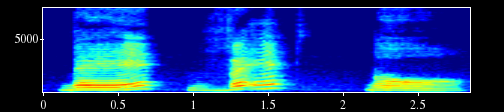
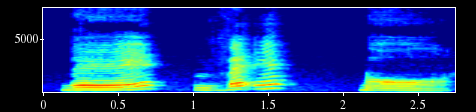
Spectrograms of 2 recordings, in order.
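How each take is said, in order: The two takes are said the same way.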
